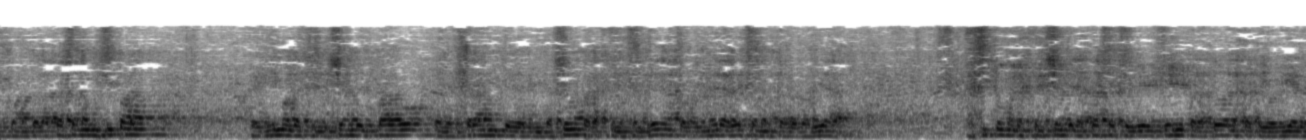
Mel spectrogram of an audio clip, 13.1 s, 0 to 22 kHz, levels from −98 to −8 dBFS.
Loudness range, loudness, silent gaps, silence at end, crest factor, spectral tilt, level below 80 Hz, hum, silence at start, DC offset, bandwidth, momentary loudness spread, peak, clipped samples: 2 LU; -16 LUFS; none; 0 s; 14 dB; -4.5 dB/octave; -54 dBFS; none; 0 s; under 0.1%; 10.5 kHz; 10 LU; -2 dBFS; under 0.1%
